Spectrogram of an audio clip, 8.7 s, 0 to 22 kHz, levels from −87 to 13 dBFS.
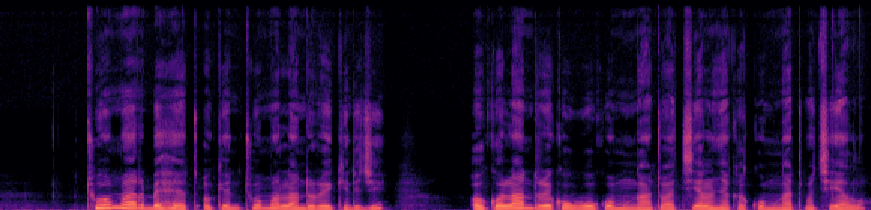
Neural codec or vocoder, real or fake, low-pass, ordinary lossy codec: none; real; none; none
